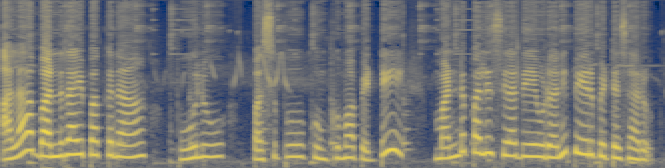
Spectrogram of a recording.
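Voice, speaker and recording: Woman storyteller, raised pitch, scripted folk-tale narration, music playing behind. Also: lively intonation, moderate pace.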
